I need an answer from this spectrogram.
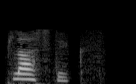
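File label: "plastics", English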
